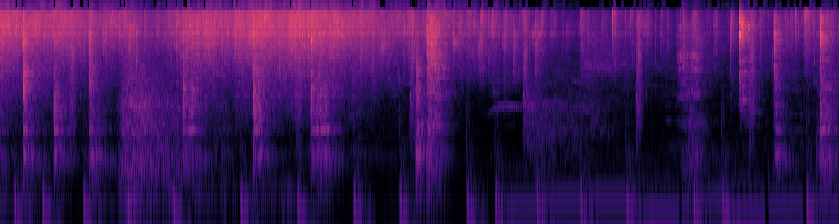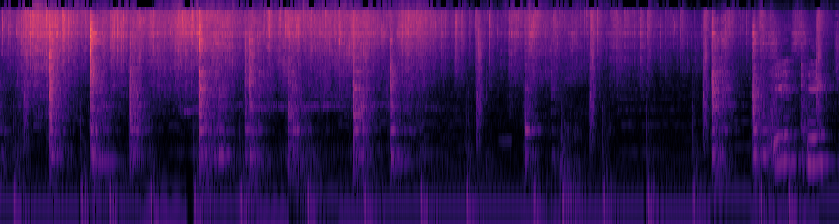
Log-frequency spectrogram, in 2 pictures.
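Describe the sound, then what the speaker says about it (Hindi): Cashews and almonds sizzle in hot ghee in a home kitchen while a milk spoon stirs them, giving steady frying crackle with frequent sharp metallic scrapes and clinks against the pan, close and loud, with no talk. "घी गरम होने के बाद हम इसमें काजू बादाम डालेंगे।"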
